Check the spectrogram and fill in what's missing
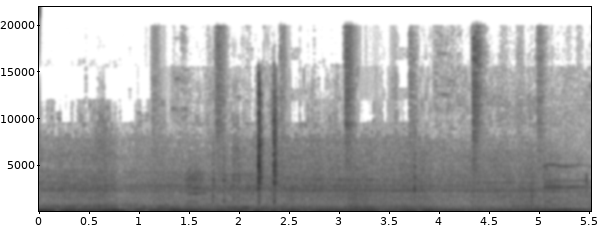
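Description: A deep, rumbling BMW M3 exhaust with an aftermarket Meisterschaft system idles and burbles steadily up close in a garage, with a low growl and a few faint higher clicks.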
